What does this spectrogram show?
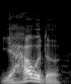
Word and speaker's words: Wahidah: In 1747, the 1747 map below shows the kingdom of Judah, Wahidah, all right, which is how you say it, Wahidah, all right, in West Africa.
